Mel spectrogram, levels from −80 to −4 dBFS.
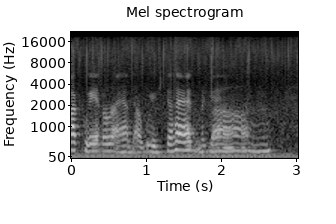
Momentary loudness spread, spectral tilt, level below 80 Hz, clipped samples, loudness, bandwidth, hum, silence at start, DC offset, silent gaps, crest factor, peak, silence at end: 9 LU; -4 dB/octave; -42 dBFS; under 0.1%; -27 LUFS; 19 kHz; none; 0 s; under 0.1%; none; 22 dB; -6 dBFS; 0 s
